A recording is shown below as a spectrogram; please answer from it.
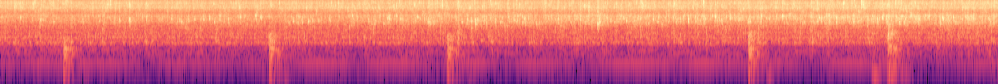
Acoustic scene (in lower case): kitchen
